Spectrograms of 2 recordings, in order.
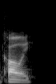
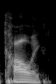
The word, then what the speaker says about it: Culley: David Culley. – Oh, you said it right that time. You said Collie the last three times.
